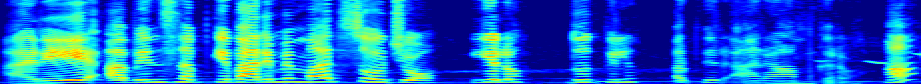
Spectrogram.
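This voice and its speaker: A woman's voice: sits high, moderate pace, slight background noise, close to an everyday voice. A woman voicing a motherly, protective young sister-in-law in a family story. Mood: caring. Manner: fussing, protective, soothing.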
